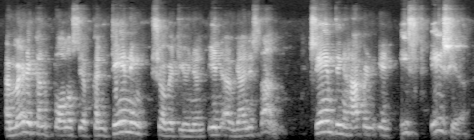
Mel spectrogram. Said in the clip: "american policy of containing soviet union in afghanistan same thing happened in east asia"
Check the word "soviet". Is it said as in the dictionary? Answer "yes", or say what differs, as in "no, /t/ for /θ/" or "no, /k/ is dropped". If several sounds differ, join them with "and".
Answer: no, /ʃ/ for /s/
